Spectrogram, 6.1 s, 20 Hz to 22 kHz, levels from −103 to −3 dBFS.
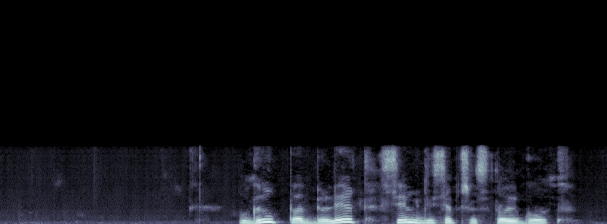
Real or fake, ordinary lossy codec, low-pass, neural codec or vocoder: fake; none; none; codec, 16 kHz, 2 kbps, FreqCodec, larger model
